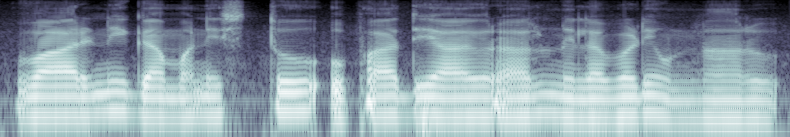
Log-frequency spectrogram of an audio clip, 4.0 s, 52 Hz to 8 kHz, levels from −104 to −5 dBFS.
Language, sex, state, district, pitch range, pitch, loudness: Telugu, male, Telangana, Hyderabad, 110-115 Hz, 115 Hz, -16 LUFS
